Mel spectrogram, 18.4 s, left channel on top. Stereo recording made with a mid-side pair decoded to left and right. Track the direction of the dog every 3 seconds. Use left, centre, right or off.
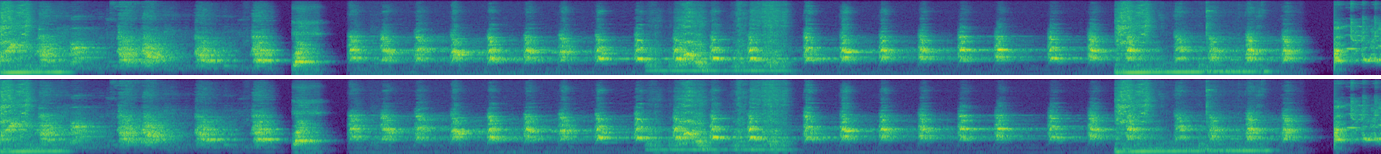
left, left, centre, centre, left, left.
